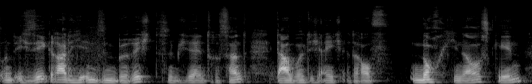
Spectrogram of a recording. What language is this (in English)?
German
